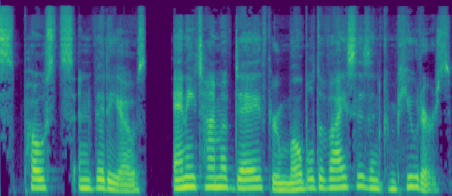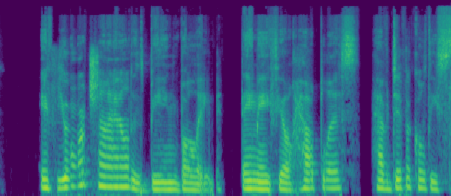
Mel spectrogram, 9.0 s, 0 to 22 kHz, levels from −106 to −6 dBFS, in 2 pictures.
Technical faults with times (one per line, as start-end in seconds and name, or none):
5.01-8.62 repeated packet loss (robotic sound)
